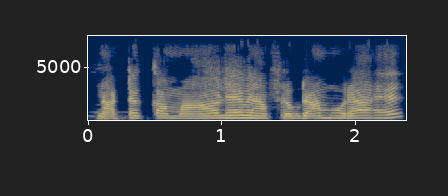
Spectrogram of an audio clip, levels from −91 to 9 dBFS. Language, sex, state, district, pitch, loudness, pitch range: Hindi, male, Bihar, Jamui, 225 Hz, -15 LUFS, 215-240 Hz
